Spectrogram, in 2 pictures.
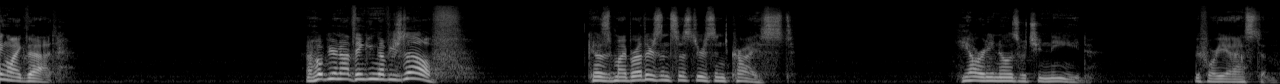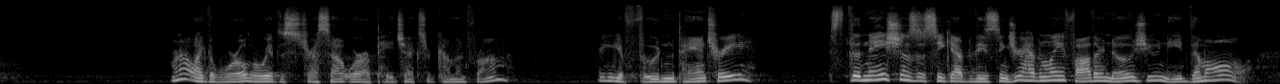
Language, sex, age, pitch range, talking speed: English, male, 40-59, 130-180 Hz, 155 wpm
